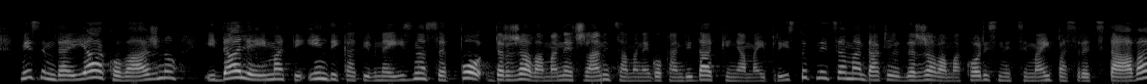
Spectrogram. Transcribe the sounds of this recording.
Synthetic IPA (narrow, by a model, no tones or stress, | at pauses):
mislimd̪ajejaːko̞ʋaːʒno̞ | id̪aʎe̞imat̪iʔind̪ikat̪iʋne̞izno̞se̞po̞d̪r̩ʒaʋamane̞t͡ʃlˠanit̪samane̞ɡo̞kand̪id̪at̪kiɲamaipɾiːst̪upnit̪samad̪aːkle̞d̪r̩ʒaʋamako̞ɾisnit̪simaipasɾe̞t̪st̪aːʋa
